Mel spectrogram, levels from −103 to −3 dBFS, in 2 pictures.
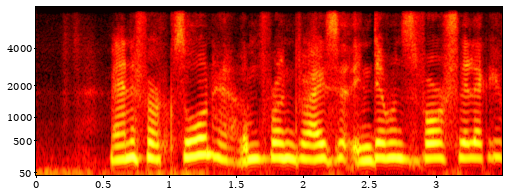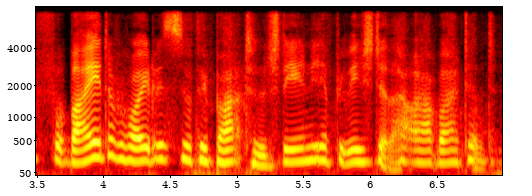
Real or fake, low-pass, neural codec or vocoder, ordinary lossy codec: fake; 7.2 kHz; codec, 16 kHz in and 24 kHz out, 0.4 kbps, LongCat-Audio-Codec, four codebook decoder; none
